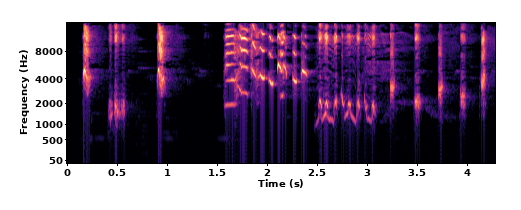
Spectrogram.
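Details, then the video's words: Lively white-rumped shama song for luring silent shamas into singing: a few isolated high chips, then a fast twittering run of very high notes, followed by a quick series of short clipped notes about every quarter second. "PANCINGAN MURAI BATU GACOR!! Murau Batu Malas Akan segera ikut Gacor"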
